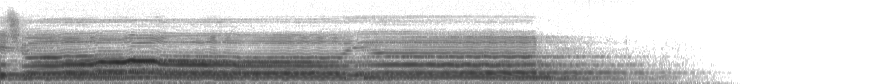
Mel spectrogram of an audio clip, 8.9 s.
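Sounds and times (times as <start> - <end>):
liturgical chant: 0.0 - 6.8.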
